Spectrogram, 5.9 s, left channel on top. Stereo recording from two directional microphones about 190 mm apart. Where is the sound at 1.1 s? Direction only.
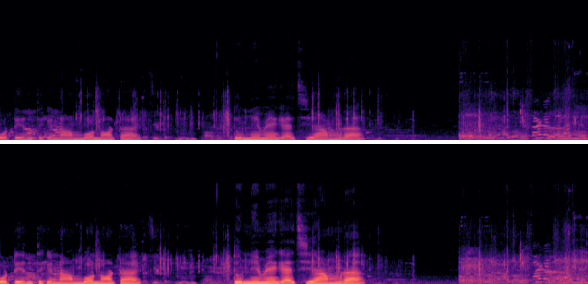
30° right (ahead or behind).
